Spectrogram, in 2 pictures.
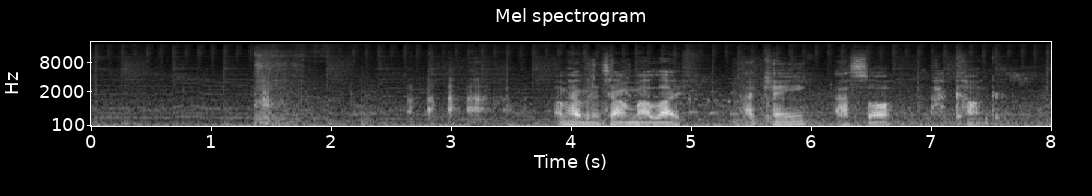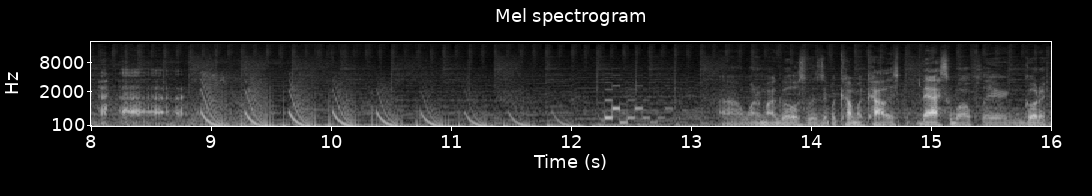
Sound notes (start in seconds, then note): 1.3 basketball falling through rim and net; 8.7 video game music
